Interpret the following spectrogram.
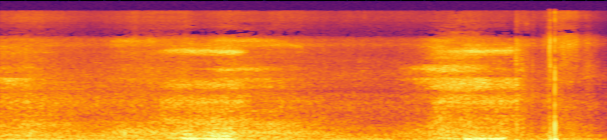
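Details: Lilo, a house cat, purring in the early morning after jumping onto the bed for attention; two slow breathy swells of low rumbling purr with airy high tones, a brief click near the end.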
